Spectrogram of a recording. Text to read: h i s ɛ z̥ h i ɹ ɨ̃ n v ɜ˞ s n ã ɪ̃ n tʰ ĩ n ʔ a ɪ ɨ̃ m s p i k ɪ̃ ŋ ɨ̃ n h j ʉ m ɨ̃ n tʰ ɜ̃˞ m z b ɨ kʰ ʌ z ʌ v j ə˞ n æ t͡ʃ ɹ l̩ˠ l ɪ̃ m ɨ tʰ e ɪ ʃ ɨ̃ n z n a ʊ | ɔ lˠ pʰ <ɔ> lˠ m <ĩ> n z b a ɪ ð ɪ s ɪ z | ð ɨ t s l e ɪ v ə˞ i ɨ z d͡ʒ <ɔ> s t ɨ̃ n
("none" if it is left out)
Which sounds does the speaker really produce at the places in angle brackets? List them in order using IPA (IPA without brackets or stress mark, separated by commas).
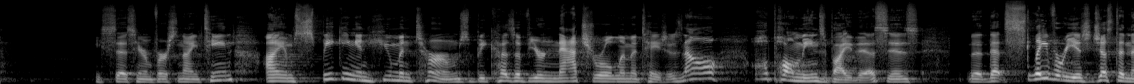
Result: ɔ, ĩ, ʌ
